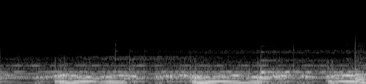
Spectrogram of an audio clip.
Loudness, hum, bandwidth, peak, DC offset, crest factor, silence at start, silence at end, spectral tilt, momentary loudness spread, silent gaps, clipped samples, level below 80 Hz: -22 LUFS; none; 2 kHz; -6 dBFS; under 0.1%; 14 dB; 0 s; 0 s; -14.5 dB/octave; 9 LU; none; under 0.1%; -28 dBFS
